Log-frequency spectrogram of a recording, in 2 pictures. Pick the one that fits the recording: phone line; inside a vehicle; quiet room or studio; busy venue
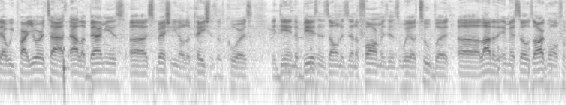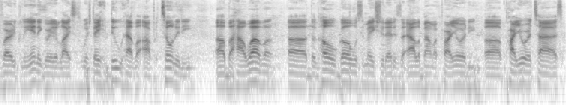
busy venue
